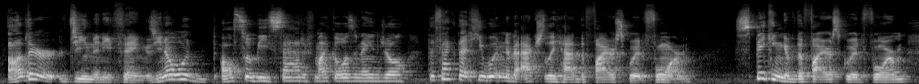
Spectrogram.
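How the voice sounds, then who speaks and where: A young man in casual chat as a vlogger, talking in an animated, rambling way with quick restarts. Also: medium pitch. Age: young adult.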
